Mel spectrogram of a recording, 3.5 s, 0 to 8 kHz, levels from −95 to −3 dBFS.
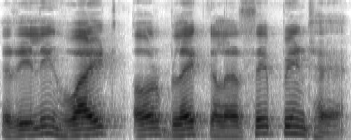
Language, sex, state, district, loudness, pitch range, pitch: Hindi, male, Jharkhand, Palamu, -18 LUFS, 105-155 Hz, 130 Hz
